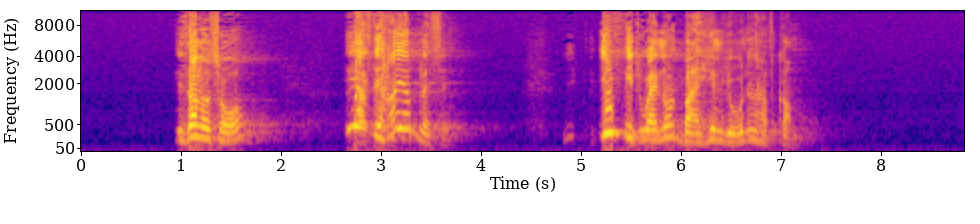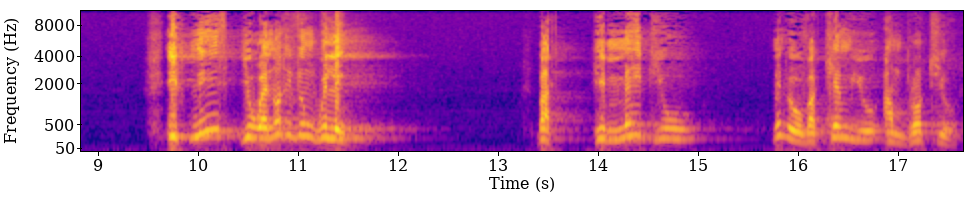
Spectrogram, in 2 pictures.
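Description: A man preaches with animation into a microphone, in bursts with pauses.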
